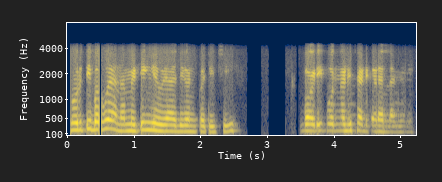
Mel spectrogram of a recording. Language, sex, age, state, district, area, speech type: Marathi, male, 18-30, Maharashtra, Osmanabad, rural, conversation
